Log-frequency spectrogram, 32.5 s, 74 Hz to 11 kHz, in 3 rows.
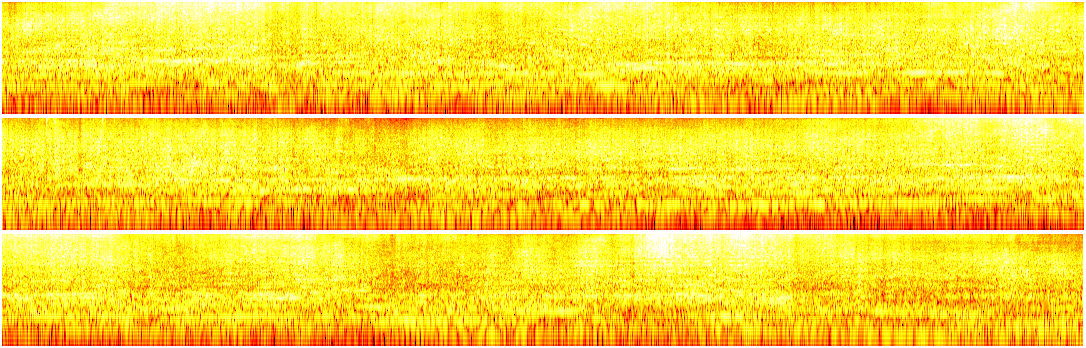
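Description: Several IMCA stock cars' V8 engines racing together on a dirt oval, a loud, continuous mix of engine notes rising and falling as the cars accelerate and back off around the track.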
